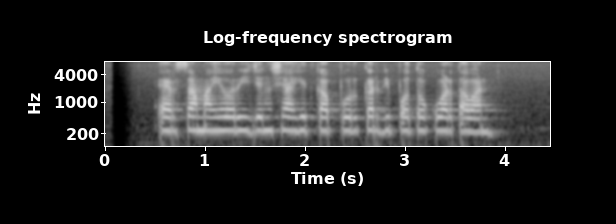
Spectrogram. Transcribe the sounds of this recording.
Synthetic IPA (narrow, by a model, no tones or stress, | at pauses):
ʔɛrsamajɔɾid͡ʒɨŋʃaɦit̪̚kapurkɨrdipɔt̪ɔkuwart̪awan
